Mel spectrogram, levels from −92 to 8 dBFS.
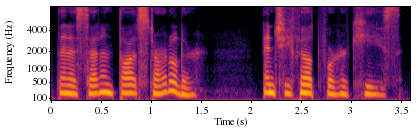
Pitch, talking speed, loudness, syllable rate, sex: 200 Hz, 200 wpm, -18 LUFS, 5.1 syllables/s, female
